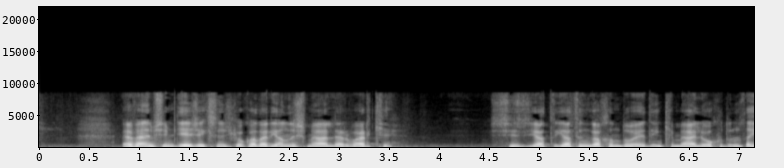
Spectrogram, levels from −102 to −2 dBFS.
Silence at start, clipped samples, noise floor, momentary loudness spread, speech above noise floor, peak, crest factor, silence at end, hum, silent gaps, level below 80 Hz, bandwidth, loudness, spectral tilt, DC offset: 0.85 s; under 0.1%; -60 dBFS; 8 LU; 37 dB; -6 dBFS; 18 dB; 0 s; none; none; -54 dBFS; 8.8 kHz; -24 LUFS; -7 dB/octave; under 0.1%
